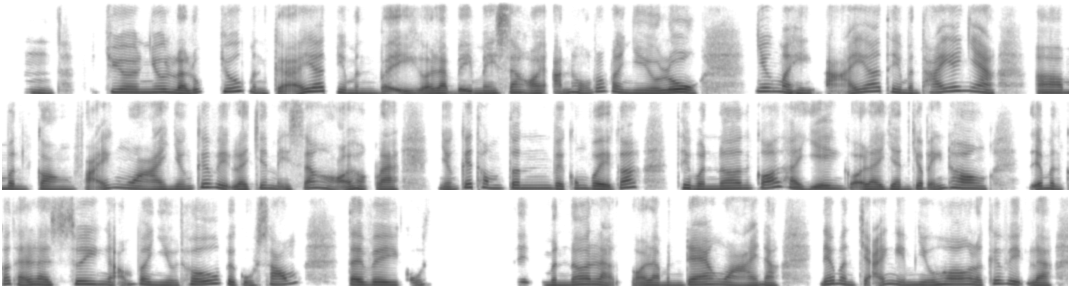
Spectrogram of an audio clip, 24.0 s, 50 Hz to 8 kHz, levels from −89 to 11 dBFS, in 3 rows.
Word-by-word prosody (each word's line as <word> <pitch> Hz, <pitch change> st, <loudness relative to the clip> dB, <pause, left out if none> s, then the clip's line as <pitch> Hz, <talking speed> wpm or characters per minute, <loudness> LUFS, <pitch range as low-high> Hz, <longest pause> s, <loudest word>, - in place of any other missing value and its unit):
Ừm, 220 Hz, -5 st, -5 dB, 0.4 s
chư 250 Hz, -2 st, +2 dB
như 245 Hz, +2 st, +2 dB
là 210 Hz, -5 st, +4 dB
lúc 235 Hz, +8 st, -1 dB
trước 315 Hz, +3 st, +2 dB
mình 215 Hz, -6 st, -5 dB
kể -, -, -2 dB, 0.2 s
á, 325 Hz, -, +6 dB
thì 235 Hz, -, +1 dB
mình 180 Hz, -3 st, -4 dB
bị, 180 Hz, +1 st, -1 dB
gọi -, -, +2 dB
là, 195 Hz, -, +5 dB
bị 165 Hz, -3 st, 0 dB
mạng 180 Hz, +1 st, -1 dB
xã 225 Hz, +4 st, 0 dB
hội 200 Hz, -3 st, 0 dB
ảnh 215 Hz, +3 st, -4 dB
hưởng 225 Hz, -6 st, 0 dB
rất 310 Hz, +7 st, -4 dB
là 260 Hz, -, +2 dB
nhiều 200 Hz, -3 st, +1 dB
luôn. 240 Hz, +1 st, +8 dB, 0.4 s
Nhưng 315 Hz, -1 st, -1 dB
mà 250 Hz, -, +3 dB
hiện 205 Hz, -2 st, -1 dB
tại 215 Hz, +6 st, -2 dB
á, 315 Hz, +4 st, +2 dB
thì 255 Hz, -4 st, 0 dB
mình 195 Hz, -2 st, -3 dB
thấy 245 Hz, +7 st, -1 dB
á 345 Hz, -, +2 dB
nha, 300 Hz, -10 st, 0 dB, 0.3 s
ờ, 230 Hz, 0 st, +2 dB
mình 220 Hz, -1 st, 0 dB
cần 195 Hz, -1 st, -1 dB
phải 230 Hz, -, -2 dB
ngoài 220 Hz, -9 st, 0 dB
những 195 Hz, +1 st, -2 dB
cái 320 Hz, +7 st, 0 dB
việc 255 Hz, -9 st, 0 dB
là 195 Hz, -, +3 dB
trên 245 Hz, +5 st, -4 dB
mạng 200 Hz, -2 st, -4 dB
xã 200 Hz, -, -2 dB
hội 245 Hz, -7 st, 0 dB
hoặc 205 Hz, -3 st, -1 dB
là 185 Hz, -1 st, +3 dB, 0.3 s
những 180 Hz, -1 st, -3 dB
cái 305 Hz, -, +3 dB
thông 290 Hz, -5 st, -3 dB
tin 245 Hz, 0 st, -1 dB
về 220 Hz, -, +1 dB
công 235 Hz, +4 st, -5 dB
việc 205 Hz, -3 st, +5 dB
á, 295 Hz, +4 st, +4 dB, 0.3 s
thì 260 Hz, -, +3 dB
mình 205 Hz, -3 st, 0 dB
nên 235 Hz, +2 st, +2 dB
có 275 Hz, +8 st, +3 dB
thời -, -, +2 dB
gian, 230 Hz, +3 st, +1 dB
gọi 190 Hz, -3 st, 0 dB
là, 190 Hz, -, +4 dB
dành 185 Hz, 0 st, 0 dB
cho 220 Hz, -, 0 dB
bản 225 Hz, +2 st, -2 dB
thân 245 Hz, -5 st, +3 dB, 0.3 s
để 210 Hz, -, +1 dB
mình 220 Hz, -4 st, -1 dB
có 270 Hz, -, -1 dB
thể 215 Hz, -4 st, +1 dB
là 220 Hz, -2 st, +3 dB
suy 260 Hz, +4 st, 0 dB
ngẫm 235 Hz, 0 st, -5 dB
về 230 Hz, -, 0 dB
nhiều 195 Hz, -3 st, -2 dB
thứ, 250 Hz, +7 st, +2 dB
về 225 Hz, -, +3 dB
cuộc 185 Hz, -2 st, -7 dB
sống. 235 Hz, +7 st, 0 dB, 0.4 s
Tại 220 Hz, -1 st, +5 dB
vì 210 Hz, -1 st, +3 dB
cuộc 200 Hz, 0 st, -8 dB, 0.7 s
thì 425 Hz, -, -5 dB
mình 195 Hz, -1 st, -2 dB
nên 235 Hz, +2 st, +3 dB
là, 220 Hz, -, 0 dB
gọi -, -, -1 dB
là, 195 Hz, -, +2 dB
mình 185 Hz, 0 st, -6 dB
ra 225 Hz, +2 st, +3 dB
ngoài 185 Hz, -6 st, -2 dB
nè, 185 Hz, -3 st, -1 dB, 0.3 s
để 250 Hz, +3 st, +2 dB
mình 260 Hz, -6 st, -2 dB
trải 225 Hz, +4 st, -4 dB
nghiệm 225 Hz, -7 st, -3 dB
nhiều 210 Hz, -1 st, 0 dB
hơn 245 Hz, +1 st, +2 dB
là 215 Hz, -, 0 dB
cái 290 Hz, +8 st, -2 dB
việc 250 Hz, -6 st, 0 dB
là 190 Hz, -2 st, +1 dB
225 Hz, 260 wpm, -22 LUFS, 195-245 Hz, 0.7 s, luôn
